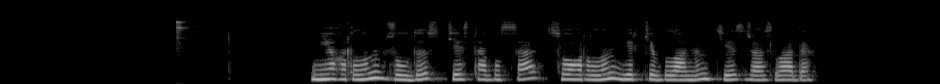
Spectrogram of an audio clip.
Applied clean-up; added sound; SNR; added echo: none; Tambourine; 16 dB; none.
